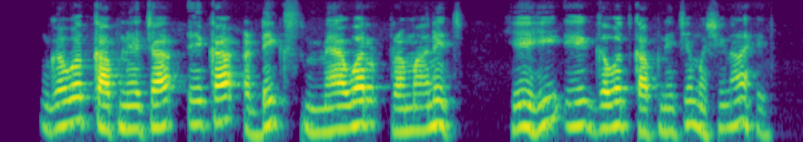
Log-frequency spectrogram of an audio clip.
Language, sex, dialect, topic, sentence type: Marathi, male, Northern Konkan, agriculture, statement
